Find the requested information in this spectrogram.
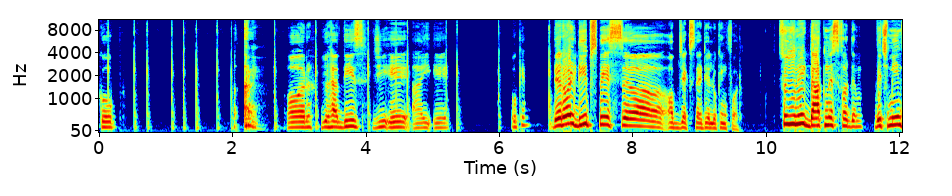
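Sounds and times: stylus tapping on a screen: 0.0s - 7.1s.

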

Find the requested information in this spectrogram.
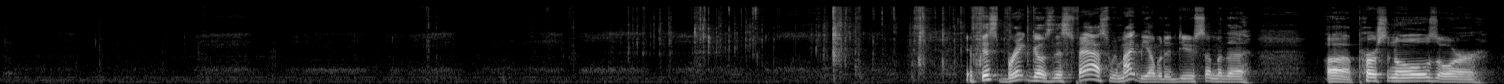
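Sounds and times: foil pack crinkling: 5.3s - 11.1s
wrapper ripping: 5.6s - 10.8s.

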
